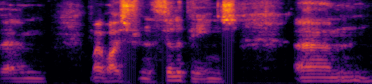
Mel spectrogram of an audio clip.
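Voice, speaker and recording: A man speaking at a moderate pace. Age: 60s. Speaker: operating department practitioner. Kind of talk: casual chat. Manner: halting, repeats words.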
